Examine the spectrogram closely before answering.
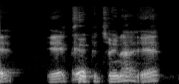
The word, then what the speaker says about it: Cupertino: Yeah, Cupertino, yeah. Cupertino campus following potential hazmat situation.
